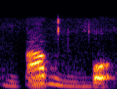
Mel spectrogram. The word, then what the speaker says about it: babbo: Es más una pausa. Babbo. Hay una pausa y se pronuncia, después de la pausa se pronuncia la letra fuerte, solamente una vez y Claro, fuerte.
